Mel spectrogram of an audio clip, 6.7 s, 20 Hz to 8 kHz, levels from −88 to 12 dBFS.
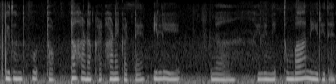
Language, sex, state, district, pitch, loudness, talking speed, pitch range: Kannada, female, Karnataka, Chamarajanagar, 205 Hz, -29 LUFS, 80 wpm, 195-220 Hz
